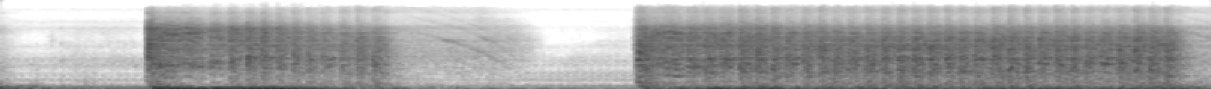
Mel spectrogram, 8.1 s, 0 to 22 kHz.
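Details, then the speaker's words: 1969 Camaro rat rod with a replacement engine: the starter cranks in two long, even bursts but it never fires because the distributor was not connected to power. Crank, no start, no spark. "Oh, wait, I'm stupid. I gotta hook up power to the distributor for it to actually throw a spark."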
